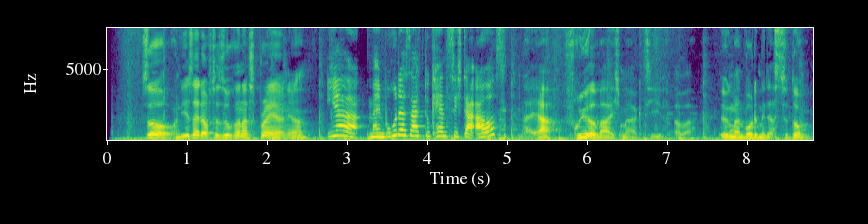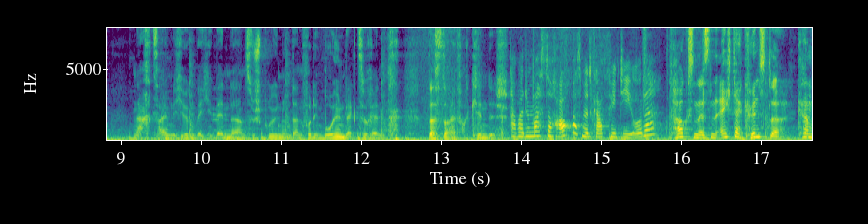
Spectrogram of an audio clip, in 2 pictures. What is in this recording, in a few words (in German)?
Hoerspiel fuer Jungendliche; Alsterdetektive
